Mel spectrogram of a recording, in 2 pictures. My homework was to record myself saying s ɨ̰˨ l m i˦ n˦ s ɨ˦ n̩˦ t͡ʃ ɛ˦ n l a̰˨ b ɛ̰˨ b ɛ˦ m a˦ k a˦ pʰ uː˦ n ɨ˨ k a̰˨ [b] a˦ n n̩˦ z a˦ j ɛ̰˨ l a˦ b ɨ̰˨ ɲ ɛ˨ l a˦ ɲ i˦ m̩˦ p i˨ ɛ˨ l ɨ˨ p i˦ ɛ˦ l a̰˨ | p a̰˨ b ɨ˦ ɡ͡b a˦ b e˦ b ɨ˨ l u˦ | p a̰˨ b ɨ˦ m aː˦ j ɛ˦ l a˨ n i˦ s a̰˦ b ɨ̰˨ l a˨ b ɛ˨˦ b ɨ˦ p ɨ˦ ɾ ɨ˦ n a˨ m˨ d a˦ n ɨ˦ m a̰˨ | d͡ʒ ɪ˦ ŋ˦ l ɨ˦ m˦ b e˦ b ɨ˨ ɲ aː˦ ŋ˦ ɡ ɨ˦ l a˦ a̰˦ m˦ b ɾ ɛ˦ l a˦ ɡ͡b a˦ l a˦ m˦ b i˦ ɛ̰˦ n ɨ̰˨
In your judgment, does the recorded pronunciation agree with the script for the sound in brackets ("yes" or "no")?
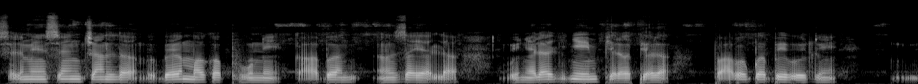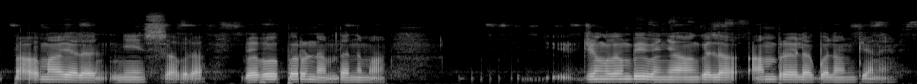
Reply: yes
